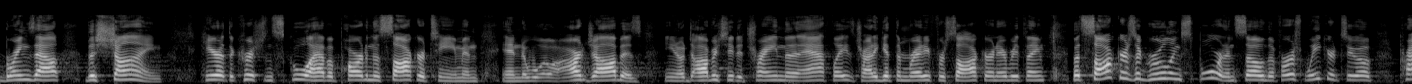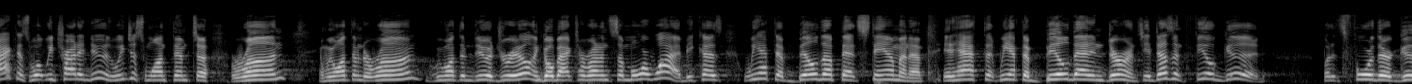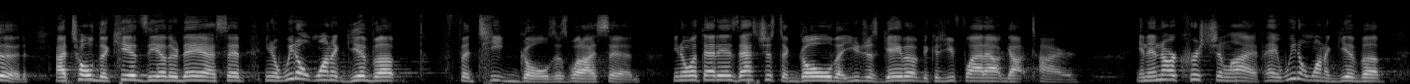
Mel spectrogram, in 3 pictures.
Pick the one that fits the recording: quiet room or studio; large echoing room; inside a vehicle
large echoing room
